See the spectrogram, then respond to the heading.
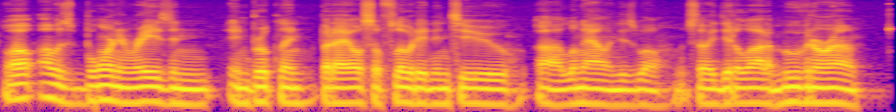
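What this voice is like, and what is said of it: New York accent. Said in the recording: “we can tell from your accent, you're obviously not from around here ... I'm from New York, man.”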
